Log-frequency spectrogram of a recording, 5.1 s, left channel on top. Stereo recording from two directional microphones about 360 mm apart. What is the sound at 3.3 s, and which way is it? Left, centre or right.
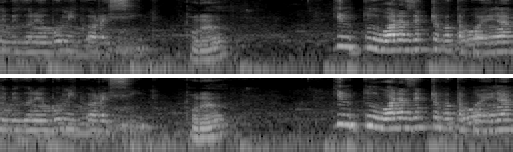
A woman's voice, centre.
